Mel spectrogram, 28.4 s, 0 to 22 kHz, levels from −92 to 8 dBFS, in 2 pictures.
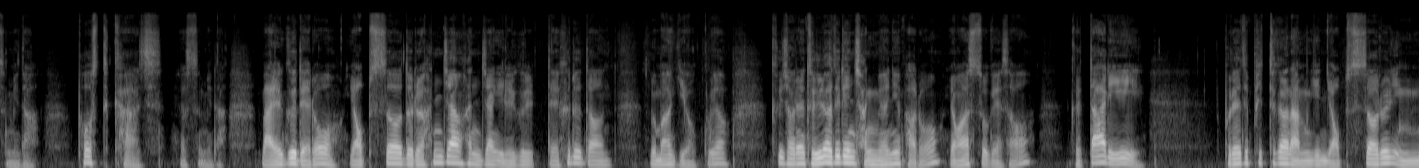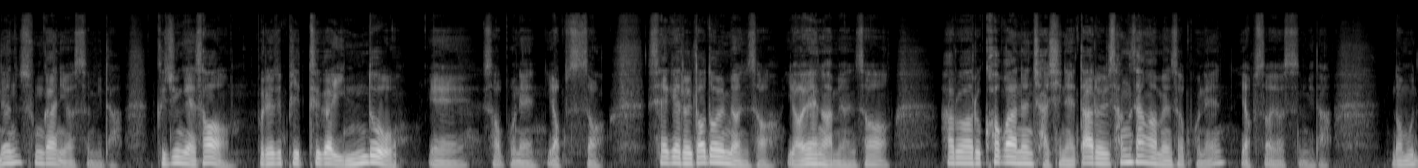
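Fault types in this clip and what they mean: Lost LE Audio frames: At 18.12 to 18.14 s, about 22.5 ms of audio drops out. The LC3 decoder covers the gap by repeating the last spectrum with scrambled signs. The speech briefly turns into a short noisy smear. The gap fits three 7.5 ms frames.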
